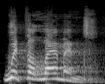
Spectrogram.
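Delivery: building from flat threat to a loud, high, hammed-up rage; villain vows revenge, building to a loud mock-furious shout; furious rant. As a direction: let the fury climb into a comic tantrum. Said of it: "Oh, he was furious".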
